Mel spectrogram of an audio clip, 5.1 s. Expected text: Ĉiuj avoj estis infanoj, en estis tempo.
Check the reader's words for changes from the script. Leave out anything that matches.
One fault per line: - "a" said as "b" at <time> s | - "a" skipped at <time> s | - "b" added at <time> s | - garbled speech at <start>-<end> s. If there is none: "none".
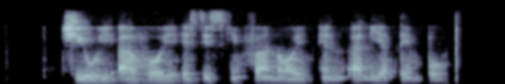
- "estis" said as "alia" at 3.6 s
